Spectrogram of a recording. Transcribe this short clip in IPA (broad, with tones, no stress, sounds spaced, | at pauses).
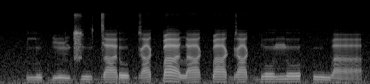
l u˨ ɡ͡b ũ˨ d͡ʒ u˧ d a˧ ɾ o˨ ɡ a˨˦ k͡p a˦˨ l a˧ k͡p a˧ ɡ a˧ ɡ͡b o˦ n o˦ h u˧ w a˨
